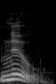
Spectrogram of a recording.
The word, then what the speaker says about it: gnu: countless word plays because according to the dictionary the g is silent according to the dictionary it's pronounced new so every time you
